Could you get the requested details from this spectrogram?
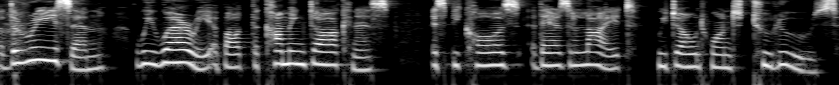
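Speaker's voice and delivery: made-up English accent, very slow and loud. German speaker reading an English quote aloud, in a made-up English accent. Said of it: "Ich spreche das jetzt in so einem ausgedachten englischen Akzent".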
